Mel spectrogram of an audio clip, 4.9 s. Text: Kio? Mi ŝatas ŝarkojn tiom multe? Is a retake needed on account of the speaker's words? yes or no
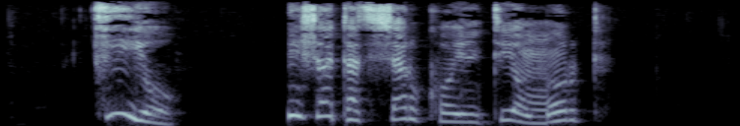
no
